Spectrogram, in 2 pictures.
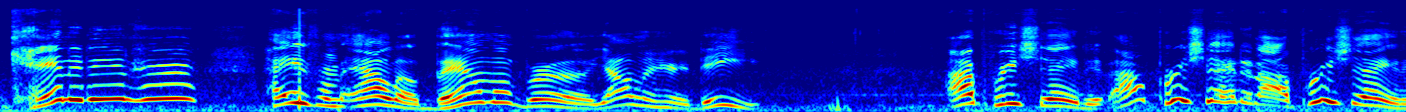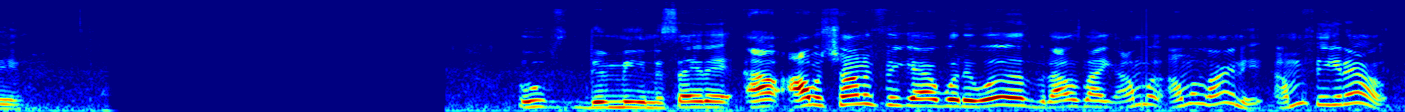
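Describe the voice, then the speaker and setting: By an outdoor pool, a young man from Texas, USA reads viewer comments on his phone livestream, loose and full of slang. He has a very high, slightly mellow voice and talks briskly in a sing-song way. Some faint background noise can be heard.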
